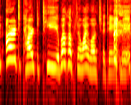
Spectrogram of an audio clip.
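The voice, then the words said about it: Put-on Irish accent. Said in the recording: “my Irish accent... That's really good. Well, better than ours.”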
